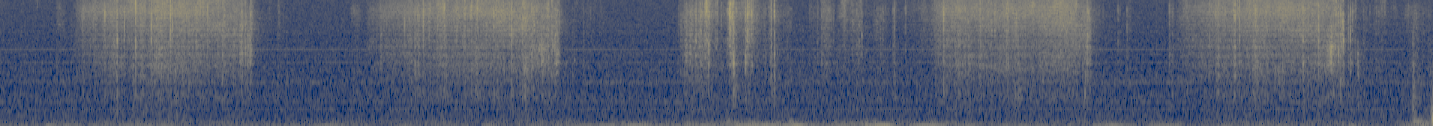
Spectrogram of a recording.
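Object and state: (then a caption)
Palm frond leaflets being torn. Fingers with dark-painted nails pull and tear the thin, narrow leaflets of a green palm frond. Repeated bright, airy ripping bursts of about a second each sound over a quiet, low background hum.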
